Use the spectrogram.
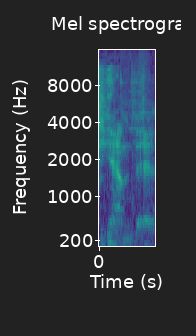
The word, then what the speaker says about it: Yandere: Shade goes Yandere for Shredder.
